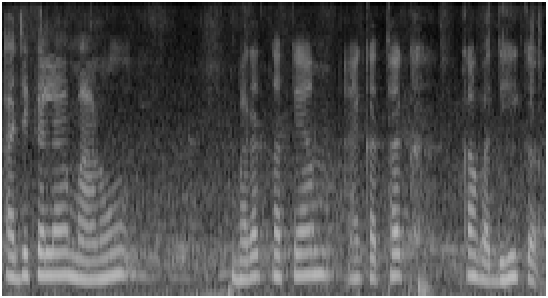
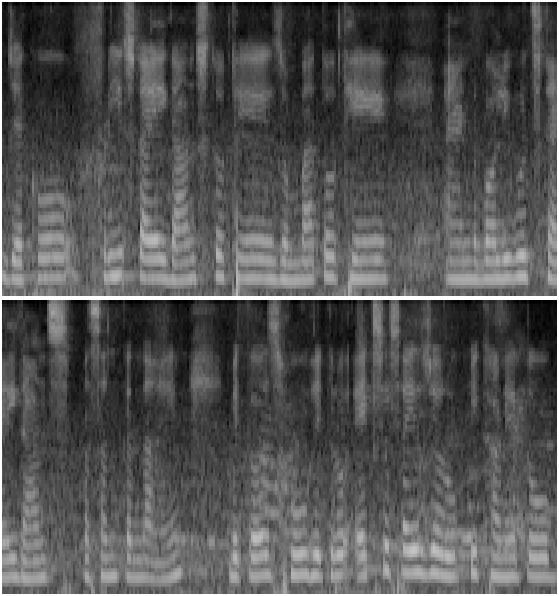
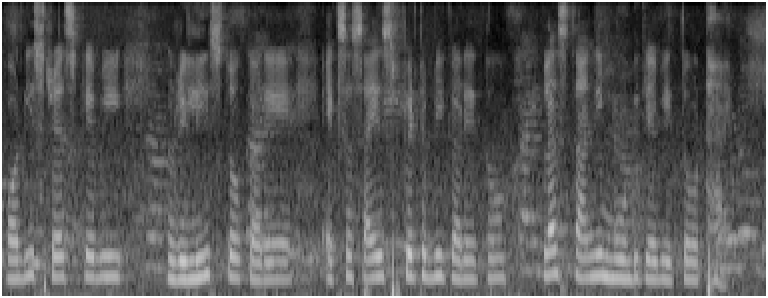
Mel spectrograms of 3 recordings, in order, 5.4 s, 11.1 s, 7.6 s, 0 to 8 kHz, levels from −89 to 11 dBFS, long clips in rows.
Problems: constant background noise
